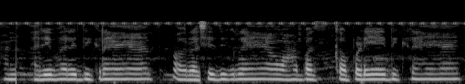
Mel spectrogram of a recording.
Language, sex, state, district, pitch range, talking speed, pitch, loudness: Hindi, female, Chhattisgarh, Kabirdham, 230-245 Hz, 205 wpm, 235 Hz, -25 LUFS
